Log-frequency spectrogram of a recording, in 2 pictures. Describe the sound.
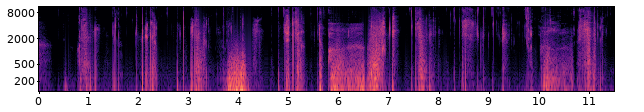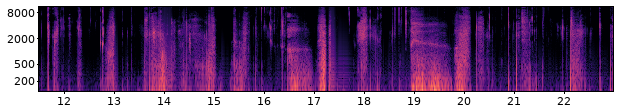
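ASMR mouth sounds of pretend ear eating: many close, wet smacks, crunches and clicky bites in an irregular, busy rhythm, rising and falling in loudness throughout, with no talking.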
